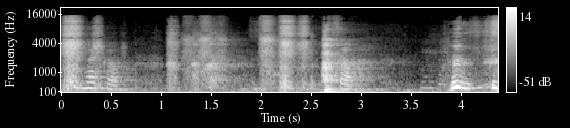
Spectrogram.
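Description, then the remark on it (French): A voice imitates wet, shaky nasal sniffs after crying: several quick breathy sniffs with short voiced, whimpering catches between them, irregular in rhythm and moderately loud. “Après avoir pleuré, c'est ça, c'est après avoir pleuré, là, ce reniflement-là.”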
